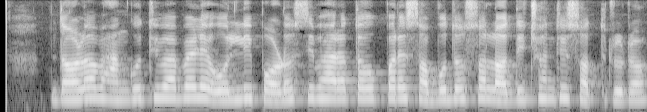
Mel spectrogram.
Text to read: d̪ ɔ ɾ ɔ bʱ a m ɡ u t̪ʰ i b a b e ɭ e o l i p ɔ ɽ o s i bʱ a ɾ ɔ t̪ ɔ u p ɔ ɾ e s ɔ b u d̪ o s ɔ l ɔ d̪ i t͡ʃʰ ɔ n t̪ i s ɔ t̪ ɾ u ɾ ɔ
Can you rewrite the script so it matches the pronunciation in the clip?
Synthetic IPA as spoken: d̪ ɔ ɭ ɔ bʱ a ŋ ɡ u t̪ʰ i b a b e ɭ e o l i p ɔ ɽ o s i bʱ a ɾ ɔ t̪ ɔ u p ɔ ɾ e s ɔ b u d̪ o s ɔ l ɔ d̪ i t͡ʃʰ ɔ n t̪ i s ɔ t̪ ɾ u ɾ ɔ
